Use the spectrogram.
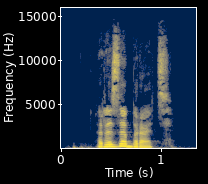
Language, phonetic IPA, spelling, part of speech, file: Russian, [rəzɐˈbratʲ], разобрать, verb, Ru-разобрать.ogg
- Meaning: 1. to dismantle, to disassemble, to take apart, to deconstruct 2. to analyse, to parse 3. to take, buy up, snap up 4. to make out, read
